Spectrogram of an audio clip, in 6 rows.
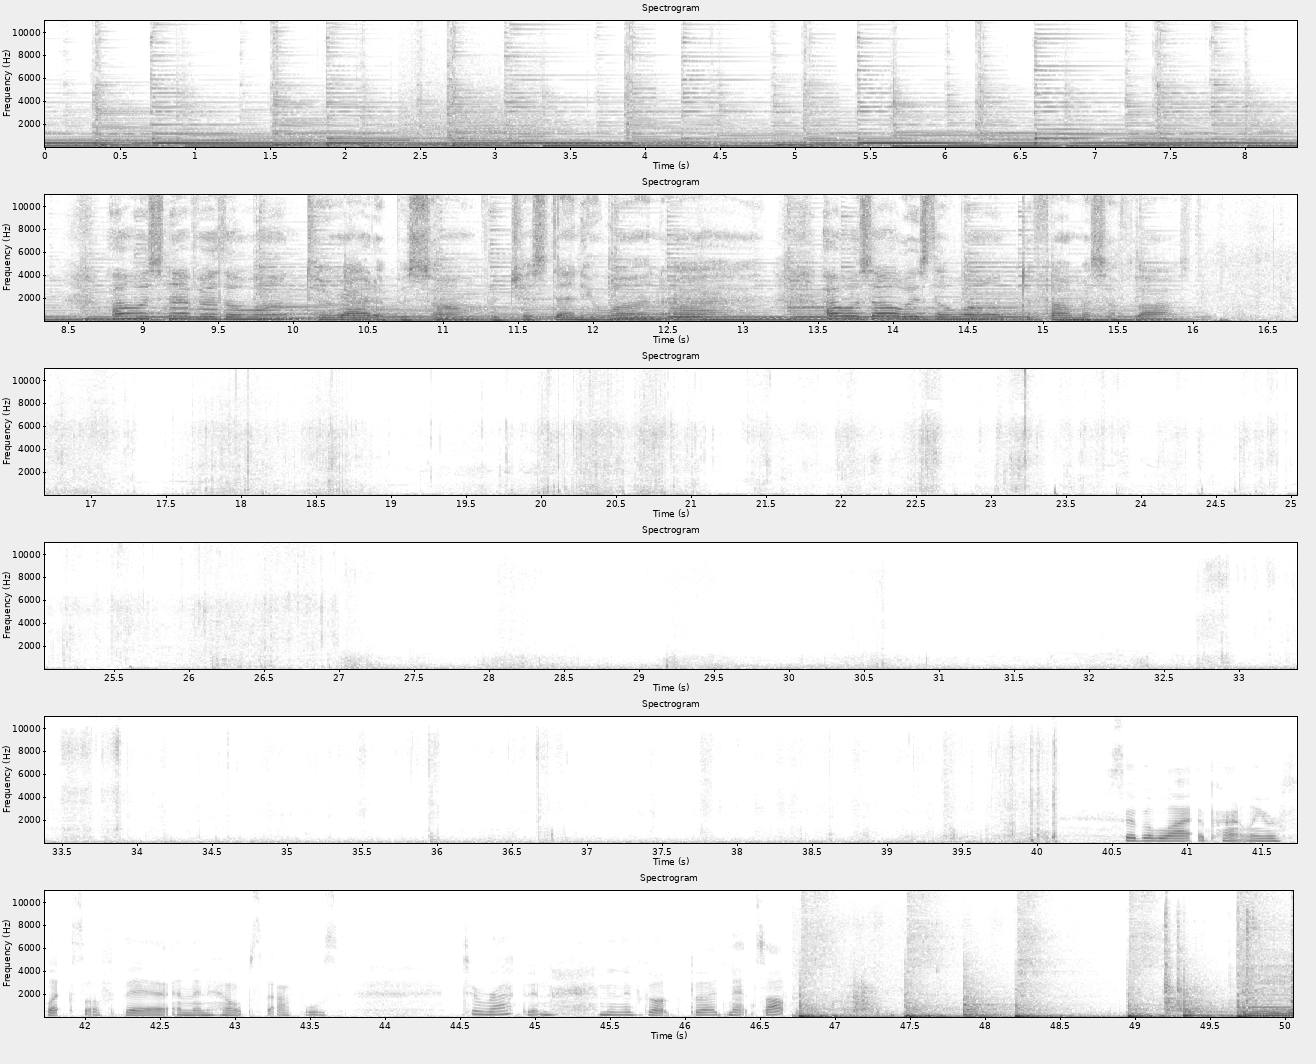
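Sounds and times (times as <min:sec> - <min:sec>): rustling: 0:14.8 - 0:40.2.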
